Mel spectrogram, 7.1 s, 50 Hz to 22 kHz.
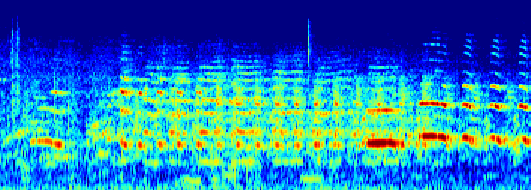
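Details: Steller's sea eagle at Zoorasia zoo, 21 July 2012, giving harsh, nasal, barking calls in quick overlapping runs, about one per second; faint human voices early on.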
